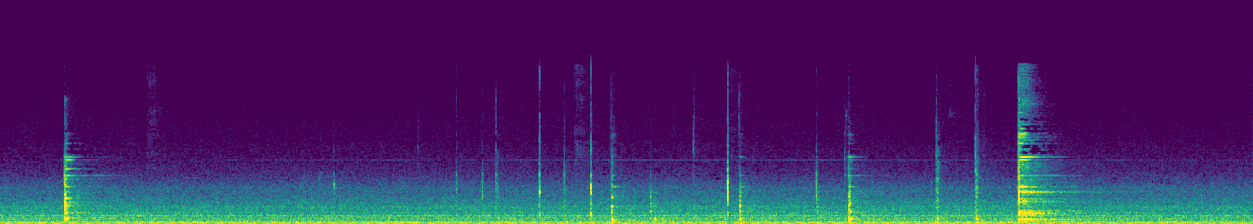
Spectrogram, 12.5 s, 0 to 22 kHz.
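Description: Scattered clicks and knocks as a rotor removal tool pushes a graphite thrust bearing down into the casing of an HPB 90 energy-recovery turbocharger. The loudest is a ringing knock near the end. A steady low hum runs underneath.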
